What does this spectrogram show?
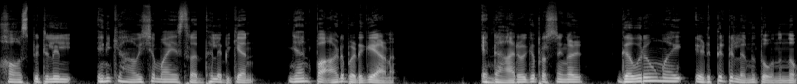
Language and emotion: Malayalam, sad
